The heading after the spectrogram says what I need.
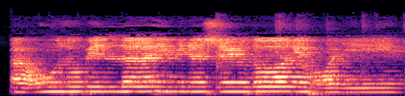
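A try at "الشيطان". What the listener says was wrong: Sya-nya belum diganti dari dulu. Syaiton, syaiton.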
